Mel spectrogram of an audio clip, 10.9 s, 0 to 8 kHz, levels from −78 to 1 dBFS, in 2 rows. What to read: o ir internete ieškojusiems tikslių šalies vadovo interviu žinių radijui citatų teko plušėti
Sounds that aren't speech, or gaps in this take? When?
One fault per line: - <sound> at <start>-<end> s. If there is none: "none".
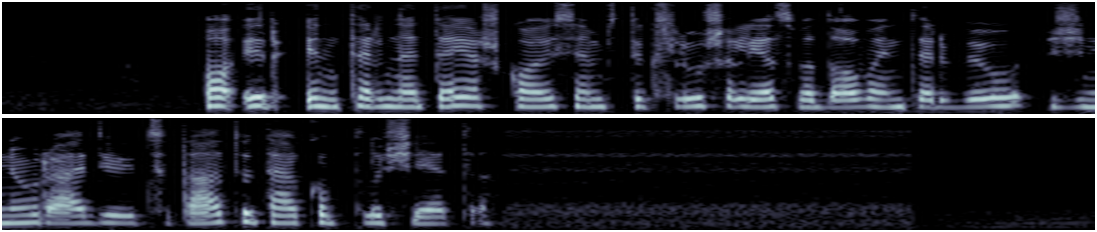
none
